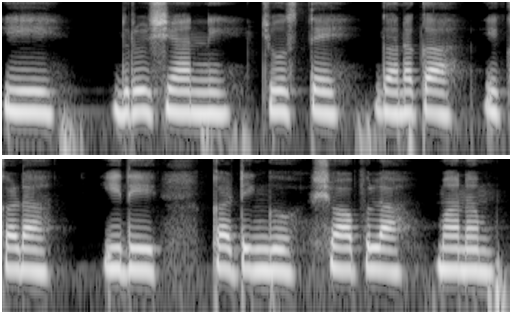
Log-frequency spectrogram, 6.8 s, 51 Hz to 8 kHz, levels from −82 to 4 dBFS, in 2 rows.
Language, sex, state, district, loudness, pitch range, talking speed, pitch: Telugu, female, Andhra Pradesh, Chittoor, -13 LUFS, 205-215 Hz, 95 wpm, 210 Hz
